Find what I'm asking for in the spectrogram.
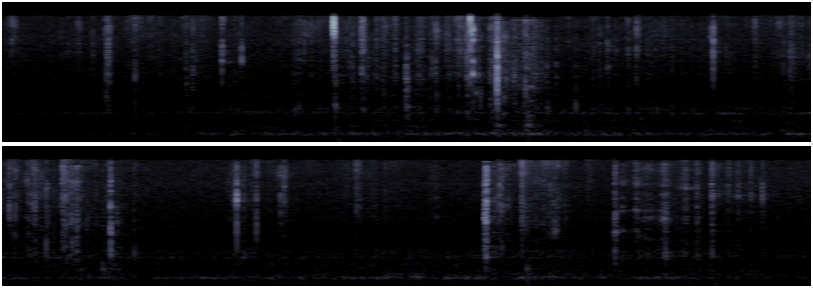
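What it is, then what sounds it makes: Soap bar being carved. A metal utility knife blade scrapes and carves a hand-sized solid white bar of soap, shaving off curls and powdery flakes. Quiet, dry scraping is broken by sharp, bright crackling ticks, over a faint steady low hum.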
